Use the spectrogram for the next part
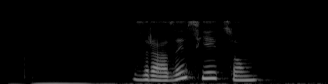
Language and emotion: Russian, positive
